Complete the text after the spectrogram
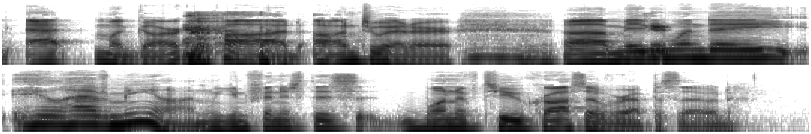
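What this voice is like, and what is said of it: Smooth, rich radio announcer voice. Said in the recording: “Your voice is like a creamy swirl of cinnamon ... I really leaned into it. I give you the lean-in radio voice”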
